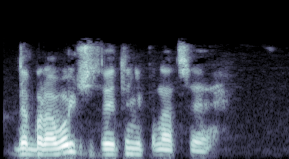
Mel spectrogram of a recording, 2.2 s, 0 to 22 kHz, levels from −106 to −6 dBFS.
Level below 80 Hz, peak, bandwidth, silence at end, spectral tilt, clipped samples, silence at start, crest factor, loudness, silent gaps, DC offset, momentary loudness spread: -58 dBFS; 0 dBFS; 7.6 kHz; 0.5 s; -4.5 dB/octave; under 0.1%; 0.1 s; 16 dB; -16 LUFS; none; under 0.1%; 12 LU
